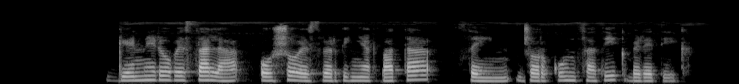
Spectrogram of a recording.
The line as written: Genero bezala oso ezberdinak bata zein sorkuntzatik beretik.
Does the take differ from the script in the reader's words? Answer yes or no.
no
